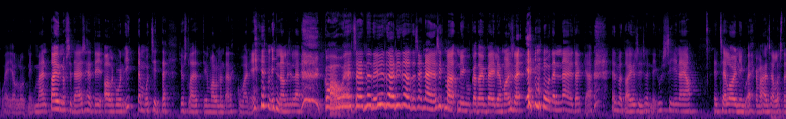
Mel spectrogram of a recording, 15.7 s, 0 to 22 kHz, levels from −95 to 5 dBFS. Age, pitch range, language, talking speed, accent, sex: 20-39, 175-220 Hz, Finnish, 235 wpm, native, female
